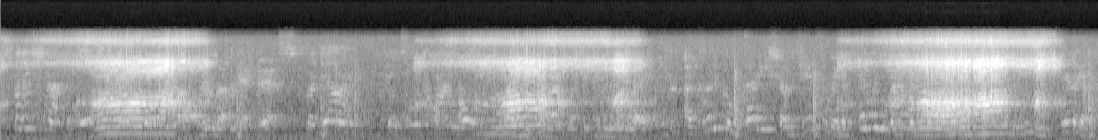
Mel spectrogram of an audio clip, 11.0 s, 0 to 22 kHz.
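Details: Heavy snoring in a man (a dad): loud, rattling snores on each in-breath, three cycles roughly four seconds apart, about 15 breaths a minute.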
